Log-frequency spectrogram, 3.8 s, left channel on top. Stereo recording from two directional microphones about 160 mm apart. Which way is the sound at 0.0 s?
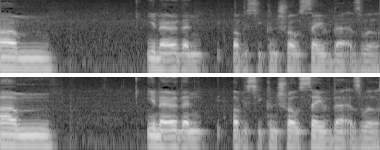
35° right (ahead or behind).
